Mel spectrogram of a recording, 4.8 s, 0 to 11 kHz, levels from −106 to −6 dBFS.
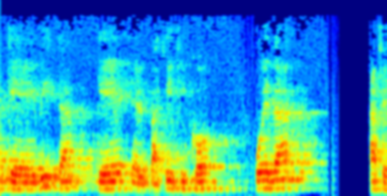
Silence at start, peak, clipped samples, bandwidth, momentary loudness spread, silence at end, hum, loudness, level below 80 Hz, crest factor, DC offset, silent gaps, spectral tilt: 0 s; -8 dBFS; under 0.1%; 7.6 kHz; 10 LU; 0 s; none; -23 LUFS; -68 dBFS; 16 dB; under 0.1%; 4.23-4.60 s; -9 dB/octave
